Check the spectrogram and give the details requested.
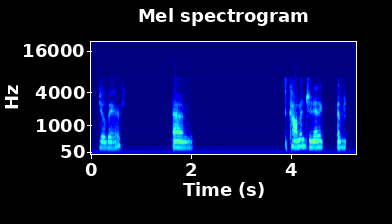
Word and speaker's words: Gilbert: bear which is pronounced Gilbert well I mean spelled Gilberts it's actually pronounced Jill Bears um the common genetic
